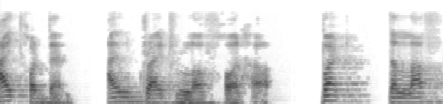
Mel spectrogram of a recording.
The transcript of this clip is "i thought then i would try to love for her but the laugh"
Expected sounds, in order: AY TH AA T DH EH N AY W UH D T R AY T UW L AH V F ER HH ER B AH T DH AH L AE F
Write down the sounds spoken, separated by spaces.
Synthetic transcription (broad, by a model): AY T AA T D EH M AY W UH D T R AY T UW L AH V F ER HH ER B AH T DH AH L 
